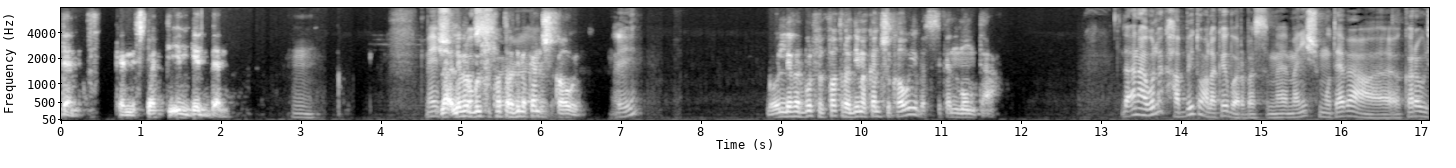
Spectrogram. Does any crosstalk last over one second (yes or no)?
yes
